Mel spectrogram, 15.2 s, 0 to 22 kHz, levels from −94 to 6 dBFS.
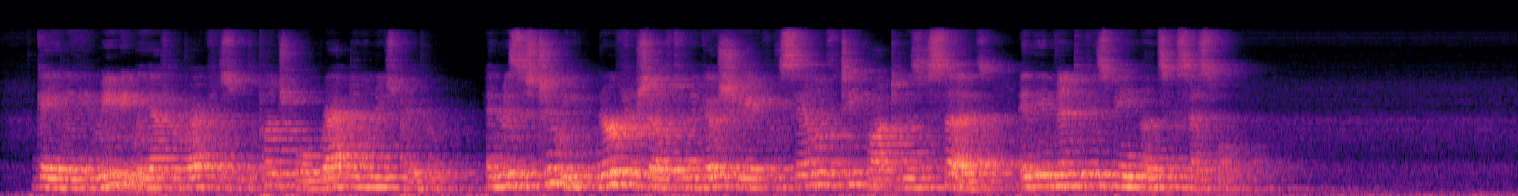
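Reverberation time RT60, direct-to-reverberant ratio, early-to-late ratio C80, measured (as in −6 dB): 1.9 s, −10.5 dB, 0.5 dB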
